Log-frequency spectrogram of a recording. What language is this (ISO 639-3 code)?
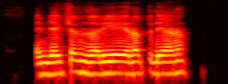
snd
